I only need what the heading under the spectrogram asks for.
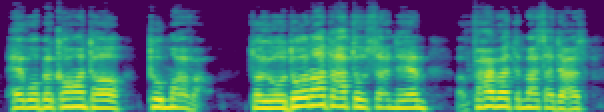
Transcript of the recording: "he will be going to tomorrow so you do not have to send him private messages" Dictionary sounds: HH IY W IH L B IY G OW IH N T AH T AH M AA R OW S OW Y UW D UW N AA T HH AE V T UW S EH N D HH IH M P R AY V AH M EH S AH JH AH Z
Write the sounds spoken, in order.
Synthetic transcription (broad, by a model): HH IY W IH L B IY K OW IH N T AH T AH M AA R OW S OW Y UW D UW N AA T HH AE F T UW S EH N D HH IH M F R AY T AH M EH S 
